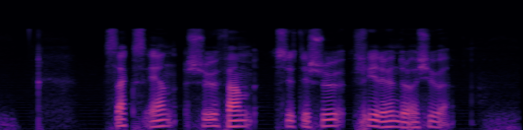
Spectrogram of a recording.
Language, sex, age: Norwegian, male, 26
